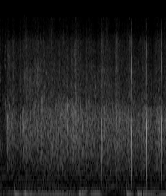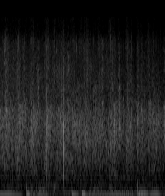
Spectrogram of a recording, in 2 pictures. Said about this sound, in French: Donc déjà, on peut à nouveau vous applaudir.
